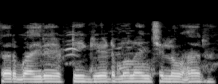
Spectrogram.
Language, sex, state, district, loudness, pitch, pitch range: Bengali, male, West Bengal, Malda, -13 LUFS, 130 Hz, 125-135 Hz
